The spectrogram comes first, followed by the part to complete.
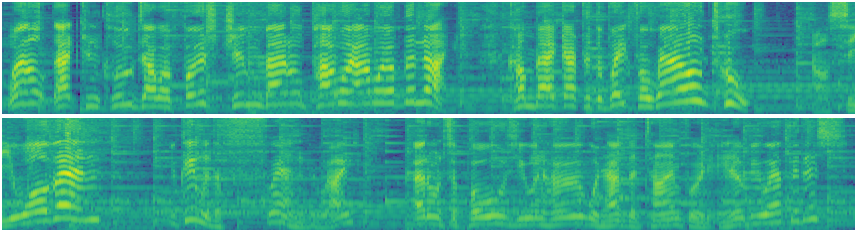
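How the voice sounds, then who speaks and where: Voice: mid-range voice, very animated, moderate pace, close to an everyday voice. An actor voicing a theatrical, polite male TV talk show host in a game story, with music behind. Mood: showy, excited. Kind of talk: showy talk show presenting.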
